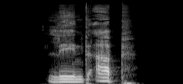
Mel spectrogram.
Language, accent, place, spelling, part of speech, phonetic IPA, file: German, Germany, Berlin, lehnt ab, verb, [ˌleːnt ˈap], De-lehnt ab.ogg
- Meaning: inflection of ablehnen: 1. third-person singular present 2. second-person plural present 3. plural imperative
